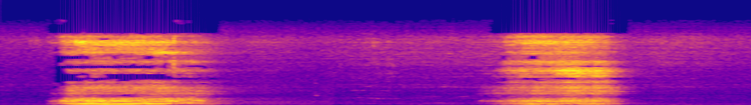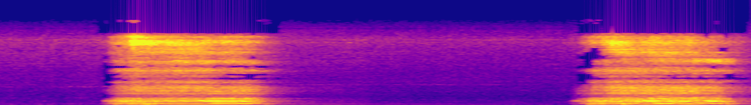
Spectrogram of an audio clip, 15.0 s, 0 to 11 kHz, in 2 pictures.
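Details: Snoring recorded by a sleep-monitoring app: four loud, rough, low-pitched snores, roughly 13 a minute, with quiet gaps between them during sleep.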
